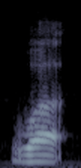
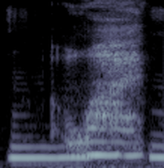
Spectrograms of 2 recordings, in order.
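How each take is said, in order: First: Said in the usual way. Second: Sharp, startled "What?"; surprised. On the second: Real, not acted. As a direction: blurt it out, thrown. Sudden outburst after long silence.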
